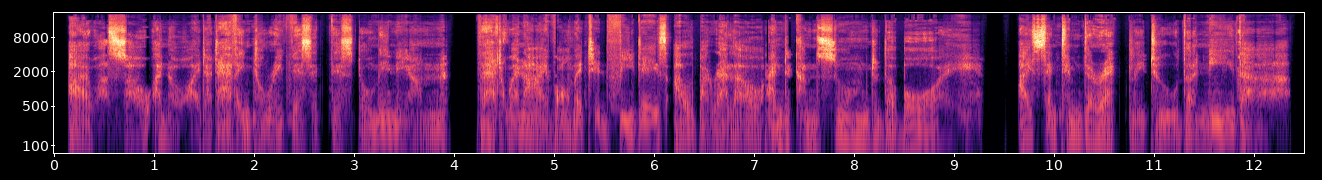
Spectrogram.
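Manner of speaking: demonic voice with a sibilant hiss on every word. Narrator reading a demon answering the mortals; hissing demon voice. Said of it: "The demon hissed, / The demon's beady eyes gazed down on [name]. / hissed the demon. / When I consume a mortal soul".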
